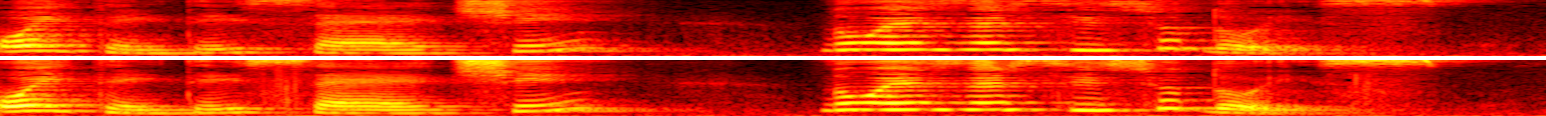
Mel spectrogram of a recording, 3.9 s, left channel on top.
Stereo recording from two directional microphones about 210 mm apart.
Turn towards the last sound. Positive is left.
turn(degrees=-35)  # may be behind; listen again after turning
